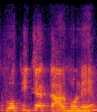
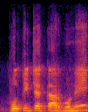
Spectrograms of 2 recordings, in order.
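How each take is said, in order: Both takes have the same delivery.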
